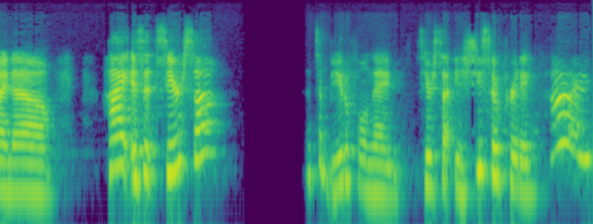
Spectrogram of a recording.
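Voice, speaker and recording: Very wide pitch swings and an upbeat, warm tone, with long, frequent pauses against a quiet background. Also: woman, moderate pace. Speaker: workshop co-facilitator. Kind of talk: online professional development workshop. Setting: video call. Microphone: earbuds.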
